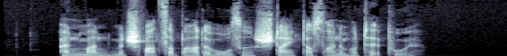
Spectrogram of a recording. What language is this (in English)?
German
